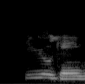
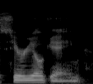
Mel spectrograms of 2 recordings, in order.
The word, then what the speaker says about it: Cyril Gane: Cyril Gane? Cyril Gane. What's Cyril like? – Okay, Cyril Gane. Sounds better.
